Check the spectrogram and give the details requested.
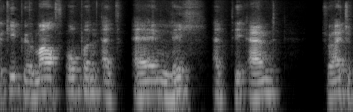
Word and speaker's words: ähnlich: Remember, the CH at the end is the German CH. You have to keep your mouth open at ähnlich at the end.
